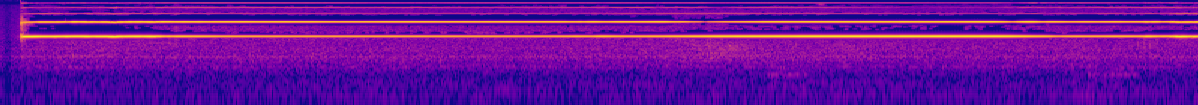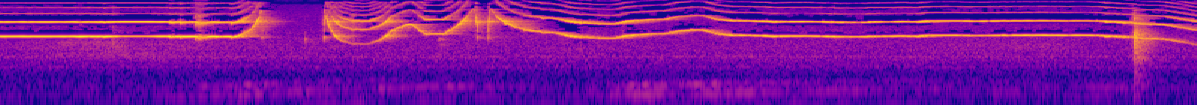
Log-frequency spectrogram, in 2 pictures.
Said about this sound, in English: a quick buzzer circuit using the speaker out of the LiPo alarm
